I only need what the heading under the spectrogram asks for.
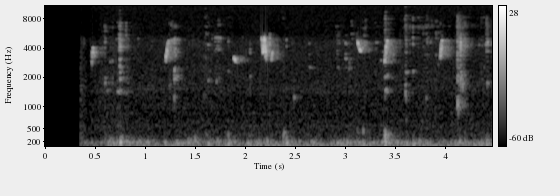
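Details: Newly arrived baby chicks peeping: scattered high, short cheeping notes roughly once a second over a steady low hum.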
